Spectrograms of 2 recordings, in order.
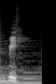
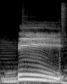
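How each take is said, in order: First: The vowel is short and plain. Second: The vowel is long and drawn out. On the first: The speaker calls it wrong. "Ya no puede ser B, porque esa I es normal" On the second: The speaker calls it right. "Tiene que ser I alargada, exagerada"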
